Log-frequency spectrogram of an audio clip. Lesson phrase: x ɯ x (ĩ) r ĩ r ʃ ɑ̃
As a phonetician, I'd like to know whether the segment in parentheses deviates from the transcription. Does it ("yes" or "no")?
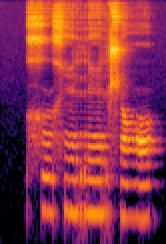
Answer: no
